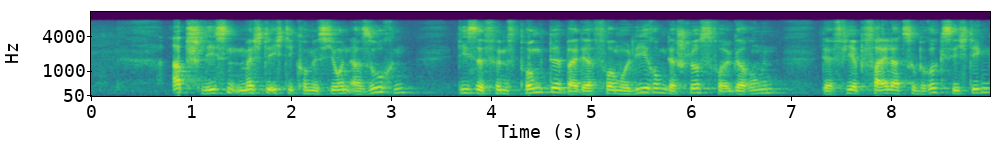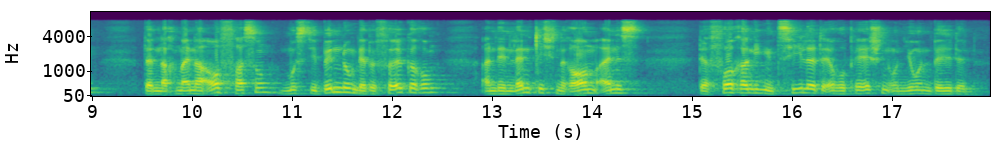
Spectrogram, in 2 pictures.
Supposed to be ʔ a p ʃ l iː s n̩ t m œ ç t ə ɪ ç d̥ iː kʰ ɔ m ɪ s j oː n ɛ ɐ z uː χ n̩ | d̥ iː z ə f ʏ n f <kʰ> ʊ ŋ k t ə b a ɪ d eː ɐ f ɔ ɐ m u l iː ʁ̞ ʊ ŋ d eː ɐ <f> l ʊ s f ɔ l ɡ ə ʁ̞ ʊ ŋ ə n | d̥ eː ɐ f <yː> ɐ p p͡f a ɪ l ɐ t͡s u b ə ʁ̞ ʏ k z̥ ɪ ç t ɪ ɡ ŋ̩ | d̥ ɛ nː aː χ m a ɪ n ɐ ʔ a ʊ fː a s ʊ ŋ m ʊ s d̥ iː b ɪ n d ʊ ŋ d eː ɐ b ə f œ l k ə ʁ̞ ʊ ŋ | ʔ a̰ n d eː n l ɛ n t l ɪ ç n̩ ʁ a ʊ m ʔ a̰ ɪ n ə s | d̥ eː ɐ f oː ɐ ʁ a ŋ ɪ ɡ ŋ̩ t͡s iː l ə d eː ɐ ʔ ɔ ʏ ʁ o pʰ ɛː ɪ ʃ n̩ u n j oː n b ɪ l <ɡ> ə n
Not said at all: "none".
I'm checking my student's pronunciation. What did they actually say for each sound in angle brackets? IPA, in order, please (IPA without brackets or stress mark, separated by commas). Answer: pʰ, ʃ, iː, d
